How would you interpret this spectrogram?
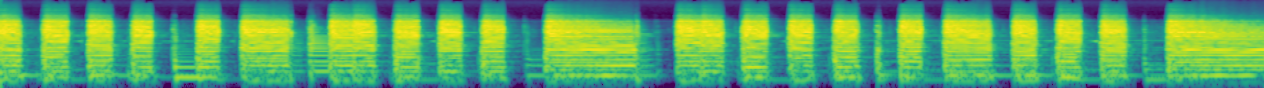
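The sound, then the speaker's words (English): Heavily distorted electric guitar through an Iridium, with a Storm boost pedal in bypass mode, plays loud, punchy chords in a tight, choppy rhythm with short gaps between bursts and a few longer sustained chords, alone with no talking. “Let's listen to the first example. The Storm is in bypass mode, for example one.”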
